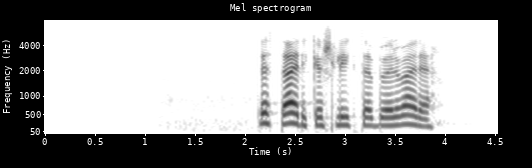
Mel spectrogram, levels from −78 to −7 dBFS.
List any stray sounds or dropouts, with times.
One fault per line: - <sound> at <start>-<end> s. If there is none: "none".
none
